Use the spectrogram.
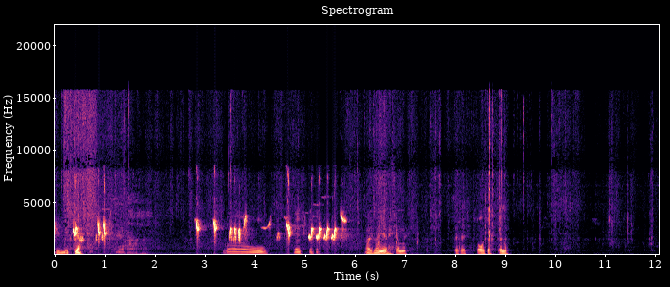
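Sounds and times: rat squeaking: 0:00.0 - 0:01.2, 0:02.7 - 0:06.8.

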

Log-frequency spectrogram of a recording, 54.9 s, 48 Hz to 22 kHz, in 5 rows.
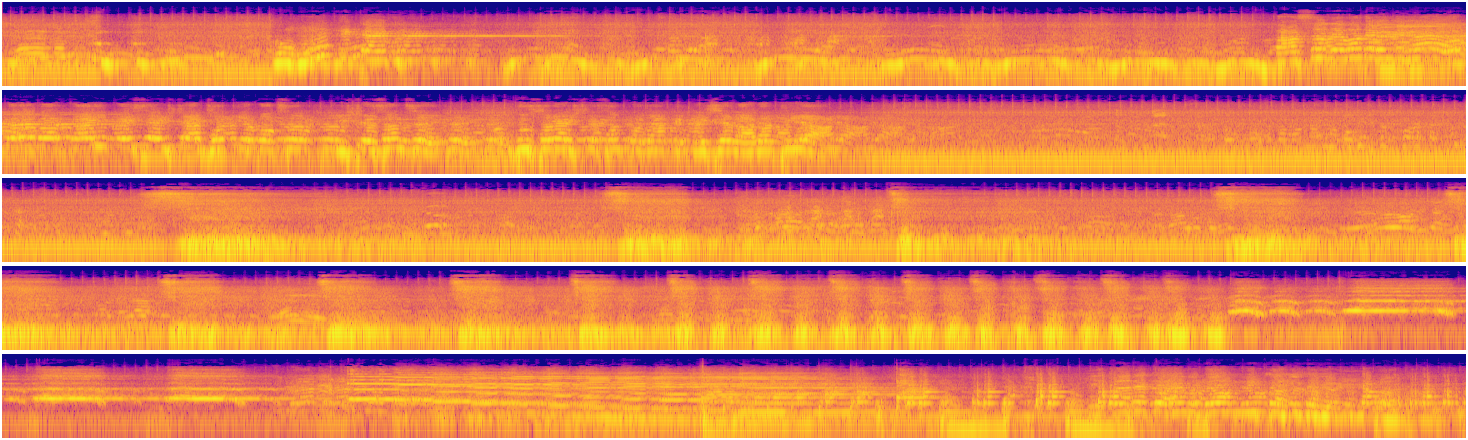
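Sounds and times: faint crowd chatter: 0:00.0 - 0:11.9, 0:12.6 - 0:54.9
loudspeaker hum: 0:00.0 - 0:54.9
man imitating train whistle: 0:42.2 - 0:47.9.

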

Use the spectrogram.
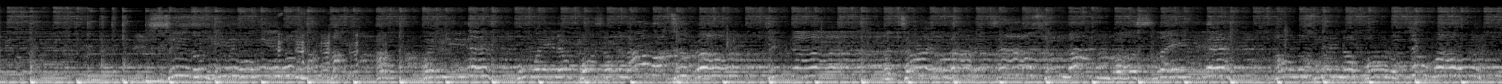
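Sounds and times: women singing into microphones: 0:01.4 - 0:15.0.

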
